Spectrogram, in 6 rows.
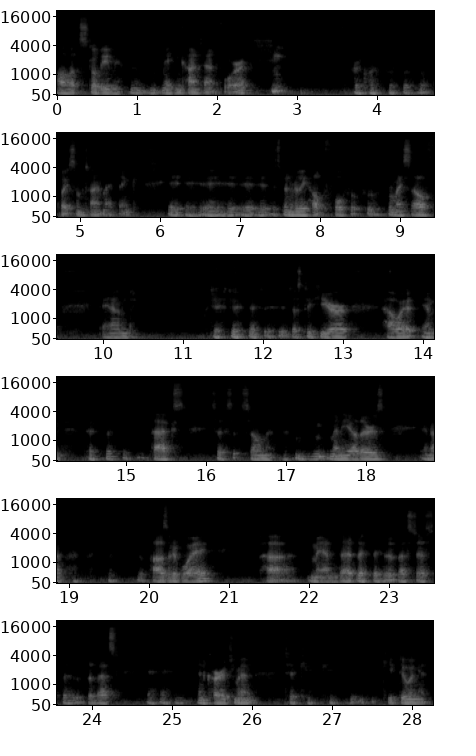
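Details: Adult male speech-language pathologist who has stuttered since age 8-9 (third grade); his stuttering is variable, with sound repetitions and hard blocks lasting 10-20 seconds; stuttering.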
